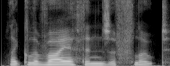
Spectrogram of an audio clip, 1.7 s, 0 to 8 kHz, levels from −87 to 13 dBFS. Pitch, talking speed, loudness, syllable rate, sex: 195 Hz, 105 wpm, -16 LUFS, 4.0 syllables/s, female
